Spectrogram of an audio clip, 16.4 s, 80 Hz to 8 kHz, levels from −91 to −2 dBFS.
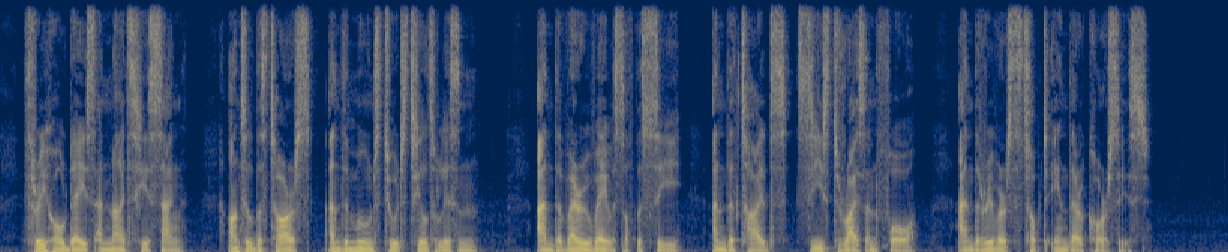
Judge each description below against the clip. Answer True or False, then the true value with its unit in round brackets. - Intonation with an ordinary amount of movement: False (2.3 semitones)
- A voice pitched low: True (95 Hz)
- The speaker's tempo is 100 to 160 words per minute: True (145 wpm)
